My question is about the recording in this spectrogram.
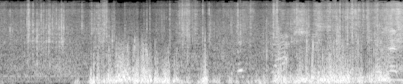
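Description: Paper gift bag and tissue paper rustling and crinkling as a present is unwrapped, starting loud and close about a second in.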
